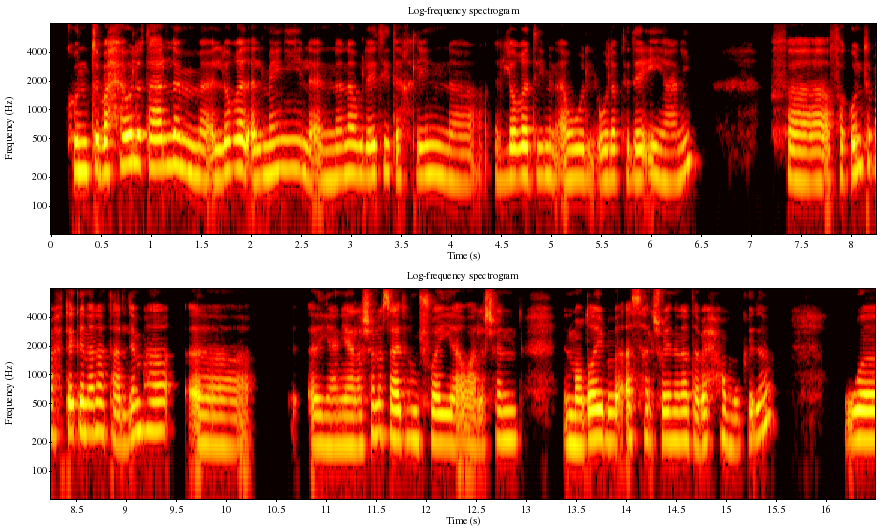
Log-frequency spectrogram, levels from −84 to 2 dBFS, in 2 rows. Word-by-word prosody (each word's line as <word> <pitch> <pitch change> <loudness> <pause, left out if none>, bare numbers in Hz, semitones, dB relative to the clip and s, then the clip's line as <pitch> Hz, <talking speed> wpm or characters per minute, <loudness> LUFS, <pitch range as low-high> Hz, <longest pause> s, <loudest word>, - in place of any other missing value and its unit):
كنت 230 0 +2
باحاول 265 +4 +6
أتعلّم 255 -4 +3
اللغة 225 +6 +2
الألماني، 235 +5 0
لإن 190 -2 -3
أنا 215 +2 -1
ولادي 215 +1 0
داخلين 210 -2 -3 0.5
اللغة 200 +2 +3
دي 205 0 -5
من 205 -2 -4
أول 195 +1 -2
أولى 190 +1 -2
ابتدائي 195 +1 -1
يعني، 200 +11 -6 0.7
ف - - -8 0.4
فكنت 225 +7 0
محتاجة 250 0 +3
إن 250 - +1
أنا 250 +1 +1
أتعلّمها 260 +4 -2
آآ، 185 -2 -2 0.6
أ - - 0
يعني 185 0 -2
علشان 185 +6 -1
أساعدهم 215 -3 +2
شوية 195 -2 +1
أو 95 - -1
علشان 210 - -2 0.5
الموضوع 195 +2 +4
يبقى 205 0 +3
أسهل 225 -1 -3
شوية 205 -1 +1
إن 205 - -2
أنا 205 - +1
اتابعهم 195 0 -2
وكده. 245 - -4 0.7
و 215 - +4
210 Hz, 140 wpm, -24 LUFS, 195-240 Hz, 0.7 s, باحاول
